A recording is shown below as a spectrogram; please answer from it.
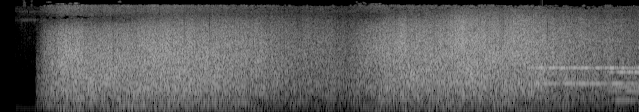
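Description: Rushing sound of ocean waves that swells in at the start, ebbs slightly about halfway through, and swells again. Sustained music tones come in near the end.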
